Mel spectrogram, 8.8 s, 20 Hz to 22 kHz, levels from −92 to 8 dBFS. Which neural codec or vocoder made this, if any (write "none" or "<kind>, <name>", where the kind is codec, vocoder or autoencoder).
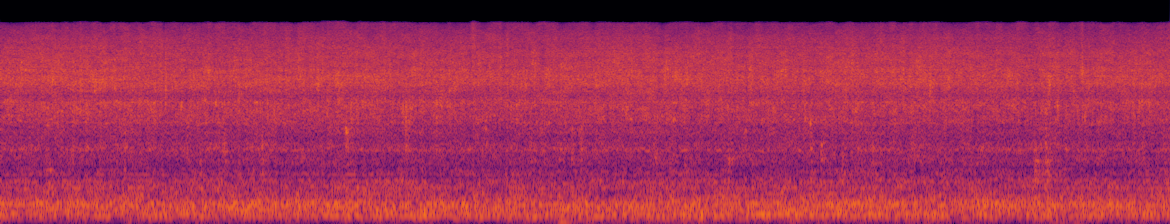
autoencoder, DAC-VAE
